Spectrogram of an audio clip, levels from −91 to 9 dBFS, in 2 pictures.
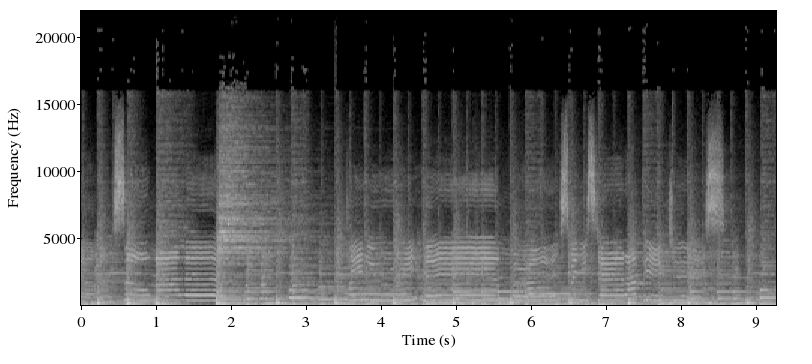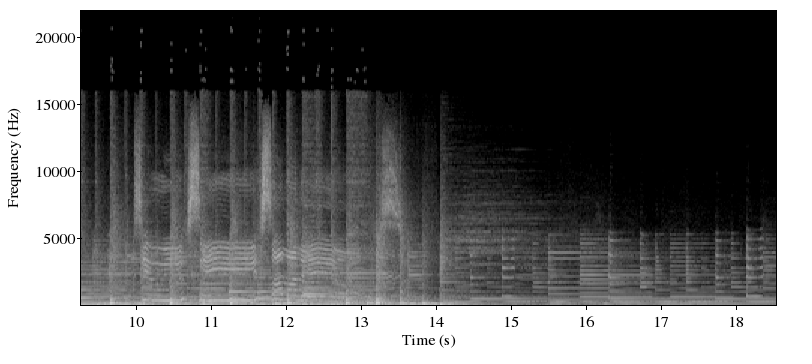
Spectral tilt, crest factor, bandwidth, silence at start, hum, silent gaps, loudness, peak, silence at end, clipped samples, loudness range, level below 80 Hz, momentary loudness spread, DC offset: -4 dB/octave; 20 dB; 19.5 kHz; 0 s; none; none; -19 LUFS; 0 dBFS; 0 s; under 0.1%; 13 LU; -30 dBFS; 17 LU; under 0.1%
